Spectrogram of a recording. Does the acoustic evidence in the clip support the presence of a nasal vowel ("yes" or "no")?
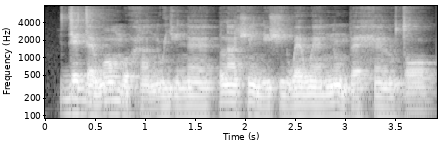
yes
